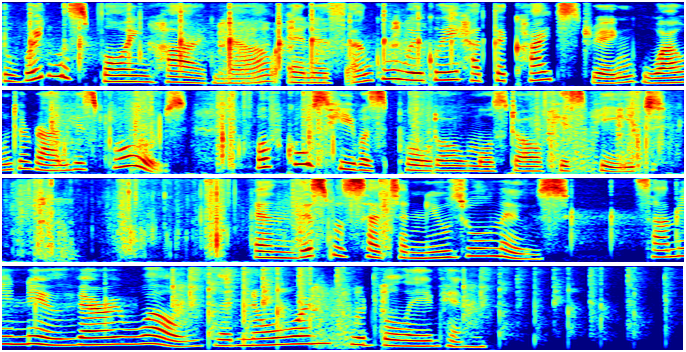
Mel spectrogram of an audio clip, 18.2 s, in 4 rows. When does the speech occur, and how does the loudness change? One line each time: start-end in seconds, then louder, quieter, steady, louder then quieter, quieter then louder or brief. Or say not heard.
0.0-9.0 steady
10.8-16.9 steady.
